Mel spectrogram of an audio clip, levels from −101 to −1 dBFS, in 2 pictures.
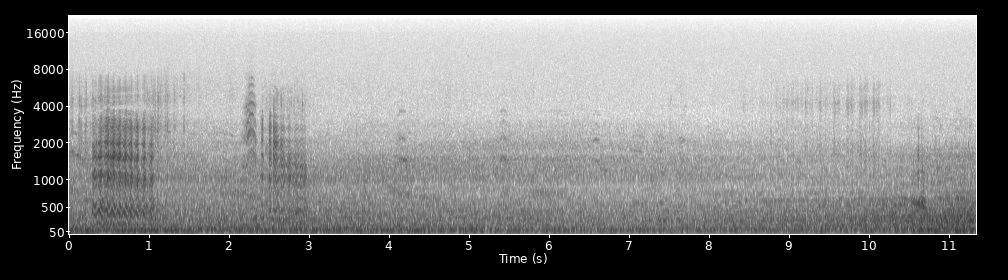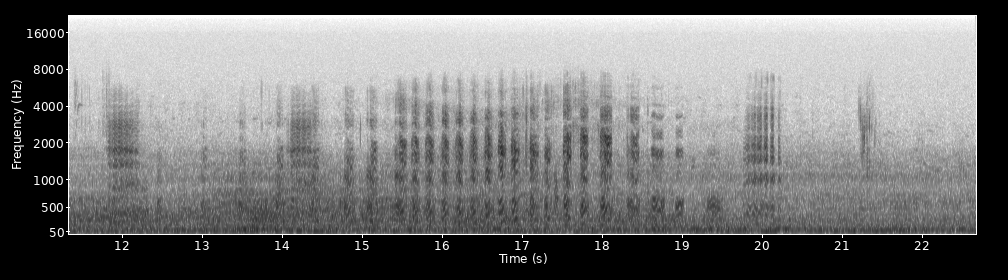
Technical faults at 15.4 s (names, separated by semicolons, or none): video or display buzz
